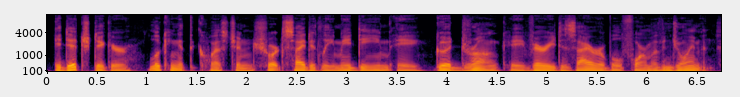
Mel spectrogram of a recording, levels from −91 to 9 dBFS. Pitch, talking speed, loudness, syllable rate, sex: 85 Hz, 180 wpm, -20 LUFS, 4.9 syllables/s, male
